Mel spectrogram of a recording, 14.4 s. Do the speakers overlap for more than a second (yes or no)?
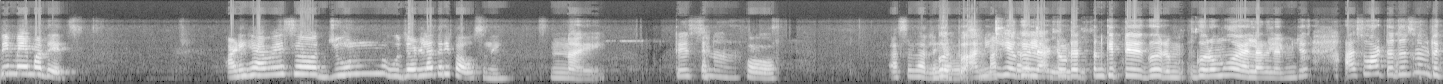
yes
